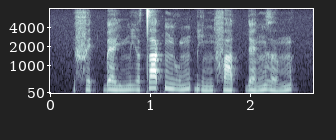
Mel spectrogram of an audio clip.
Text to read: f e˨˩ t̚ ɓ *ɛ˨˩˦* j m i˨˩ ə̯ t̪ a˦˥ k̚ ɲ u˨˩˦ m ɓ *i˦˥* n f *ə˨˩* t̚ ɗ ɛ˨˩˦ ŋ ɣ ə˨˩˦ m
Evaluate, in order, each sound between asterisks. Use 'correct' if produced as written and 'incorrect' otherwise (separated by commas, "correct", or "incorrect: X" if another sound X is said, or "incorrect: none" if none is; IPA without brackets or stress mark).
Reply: incorrect: ɛ˨˩, incorrect: i˨˩˨, incorrect: a˨˩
